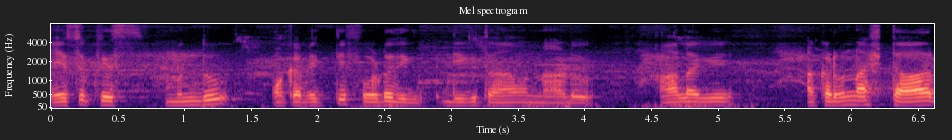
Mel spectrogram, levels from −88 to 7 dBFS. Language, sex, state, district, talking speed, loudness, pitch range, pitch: Telugu, male, Andhra Pradesh, Anantapur, 100 wpm, -21 LUFS, 120-140 Hz, 130 Hz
